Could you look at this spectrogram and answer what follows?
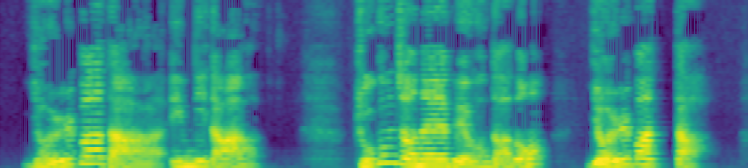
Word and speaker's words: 열받다: 조금 전에 배운 단어 열받다. 아, 열받아. 이 열바다를 발음 나는 대로 쓰면 열바다죠.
